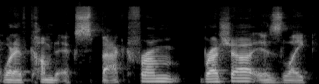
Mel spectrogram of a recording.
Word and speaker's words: Breccia: But I feel like what I've come to expect from Breccia is not this. And so it stood out even more to me. Yeah, it's fantastic. So it's Breccia, not Breccia. Yeah. Breccia.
